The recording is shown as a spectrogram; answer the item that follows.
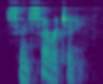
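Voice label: "sincerity", British English; pronunciations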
